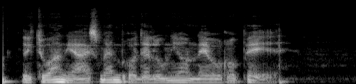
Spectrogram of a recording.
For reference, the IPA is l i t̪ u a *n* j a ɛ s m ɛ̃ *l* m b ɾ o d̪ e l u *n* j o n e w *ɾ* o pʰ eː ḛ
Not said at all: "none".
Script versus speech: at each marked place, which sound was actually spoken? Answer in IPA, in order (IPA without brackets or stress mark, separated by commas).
n, none, n, ɾ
